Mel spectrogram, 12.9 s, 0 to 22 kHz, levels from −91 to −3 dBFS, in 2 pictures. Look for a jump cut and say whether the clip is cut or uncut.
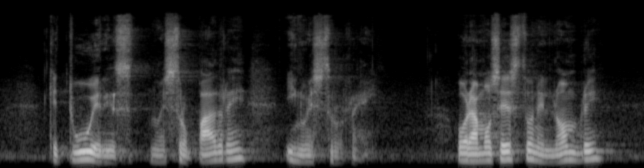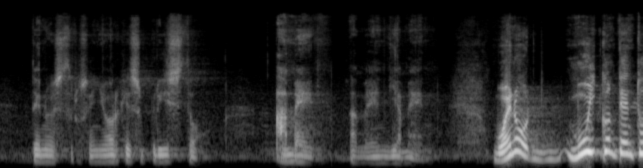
cut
